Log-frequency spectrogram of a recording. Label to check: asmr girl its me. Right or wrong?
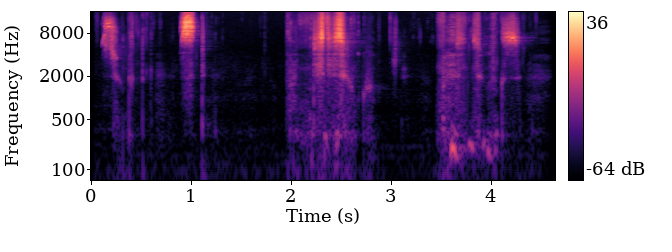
Wrong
